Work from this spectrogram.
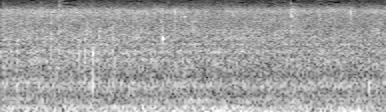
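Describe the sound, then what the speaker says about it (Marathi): Okra frying in hot oil in a pan, a steady soft sizzle and crackle that stays even and fairly faint throughout, with no voices. "आपण जेव्हा तेलामध्ये भेंडी तळणार तेव्हा तिचा बराचसा चिकटपणा कमी होतो"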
